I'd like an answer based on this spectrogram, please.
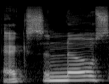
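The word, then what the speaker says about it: Exynos: the phone which acts very differently than the x and nose i believe is how you say it chipset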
